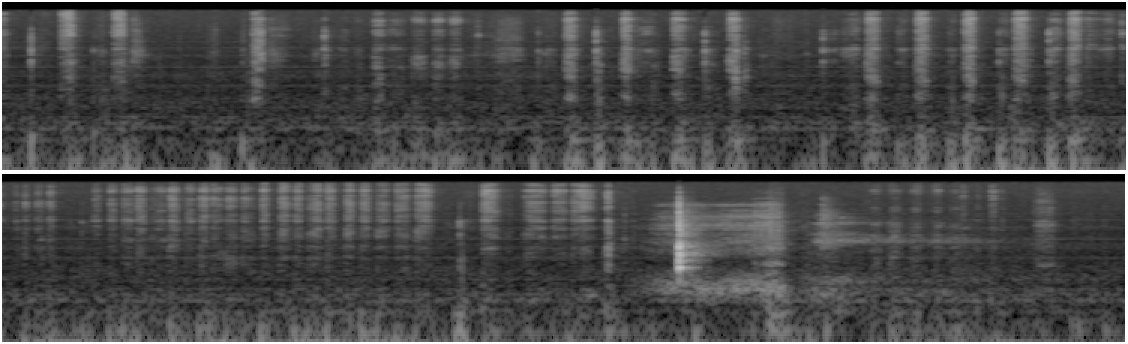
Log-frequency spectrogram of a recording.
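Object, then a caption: Coloured pencil on a paper sketchbook page. A yellow colored pencil colors hair on the right page of an open paper sketchbook, rubbing across the paper in a quiet run of short, scratchy strokes with soft low rumble underneath. Near the end, one sharp click stands out, followed by a brief brighter scraping swish.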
